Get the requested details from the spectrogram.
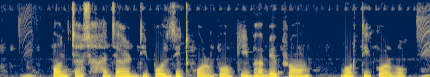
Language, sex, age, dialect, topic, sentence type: Bengali, female, 18-24, Rajbangshi, banking, question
